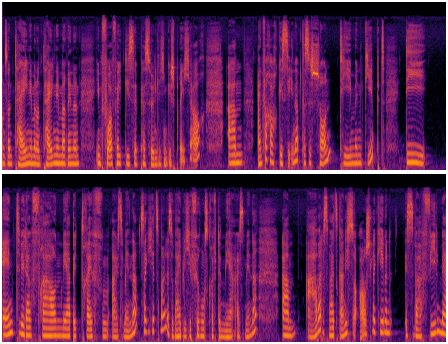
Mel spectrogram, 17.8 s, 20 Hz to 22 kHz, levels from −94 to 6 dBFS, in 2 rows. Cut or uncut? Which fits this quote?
uncut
